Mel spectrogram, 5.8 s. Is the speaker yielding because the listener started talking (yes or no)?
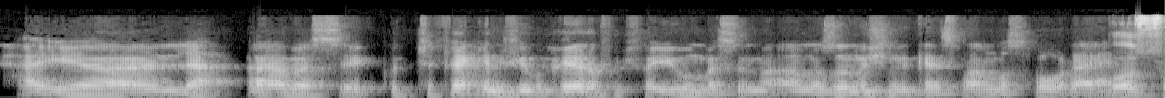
yes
